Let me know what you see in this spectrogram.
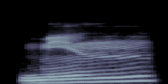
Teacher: we hide the sound again. The tongue is not going to hit the makhraj of noon. It's going to come close to it. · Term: Ikhfa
